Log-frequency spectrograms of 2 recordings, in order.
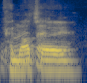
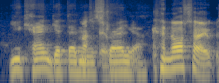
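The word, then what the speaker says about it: Chinotto: Kinotto, spelled with a K, is it? Kinotto. It's spelled with a C-H-I. Ah, C-H-I. C-H-I-N-O. I'll check it out. T-O.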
